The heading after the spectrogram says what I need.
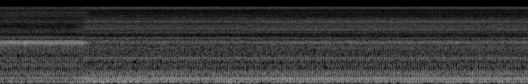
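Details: Home nebulizer compressor set up for nebulizing babies and children: steady loud mechanical hum and buzz of the running compressor, without pauses.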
